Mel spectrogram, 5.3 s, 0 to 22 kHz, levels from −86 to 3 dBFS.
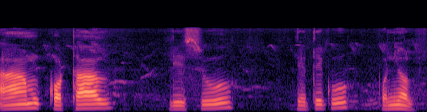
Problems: constant background noise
